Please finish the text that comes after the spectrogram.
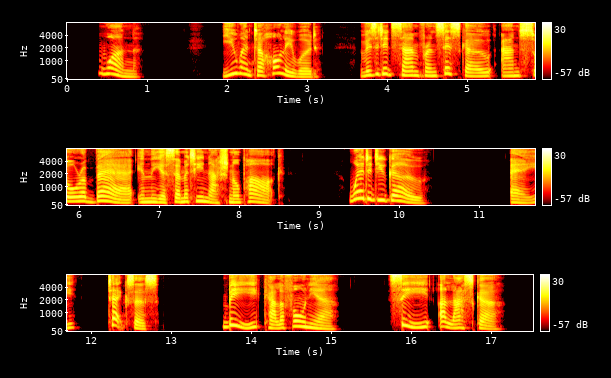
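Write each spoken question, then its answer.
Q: Where did you go?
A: B: California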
